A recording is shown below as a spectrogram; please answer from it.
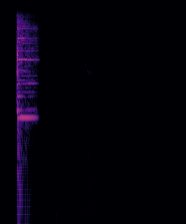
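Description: A small bell struck once: a short bright ding that cuts off after about a third of a second, followed by a much fainter brief sound about a second in.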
